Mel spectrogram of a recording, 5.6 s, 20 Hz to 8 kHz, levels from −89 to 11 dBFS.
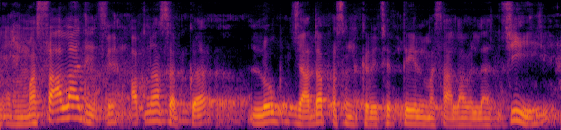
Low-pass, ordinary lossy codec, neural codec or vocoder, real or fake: none; none; codec, 16 kHz, 4.8 kbps, FACodec; fake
